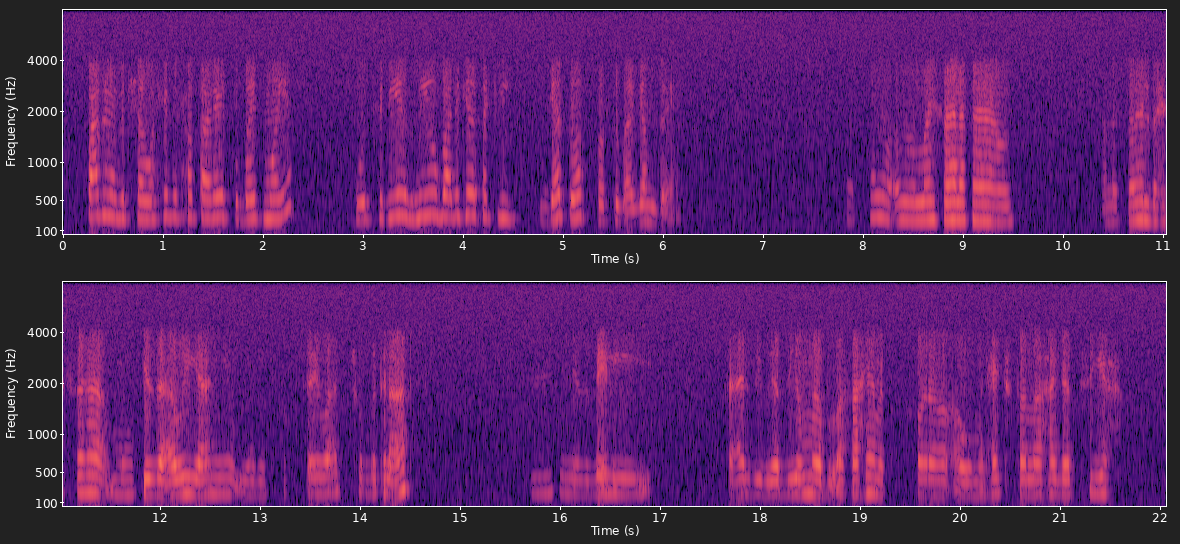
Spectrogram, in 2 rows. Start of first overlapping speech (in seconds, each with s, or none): none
